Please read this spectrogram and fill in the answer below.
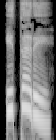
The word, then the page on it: ಇತ್ತೆರ: kannada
